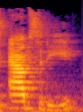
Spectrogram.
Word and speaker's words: Abcde: Her name is Absidy. It's spelled A-B-C-D-E.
